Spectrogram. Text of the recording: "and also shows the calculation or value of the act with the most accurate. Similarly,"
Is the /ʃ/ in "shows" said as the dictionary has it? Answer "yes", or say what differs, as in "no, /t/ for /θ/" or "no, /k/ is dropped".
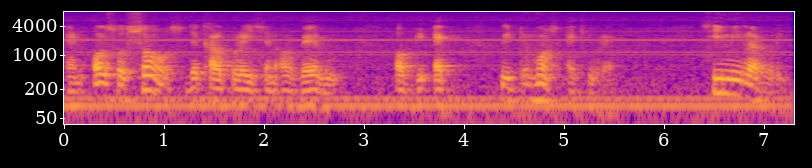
no, /s/ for /ʃ/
